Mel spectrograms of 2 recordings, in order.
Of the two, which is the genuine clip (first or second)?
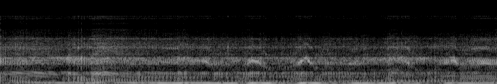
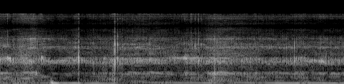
first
